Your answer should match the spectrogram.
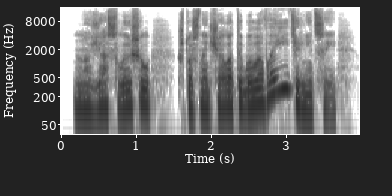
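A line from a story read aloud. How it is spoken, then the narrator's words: Timid objection. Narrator (Russian): робко возразил Огонек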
